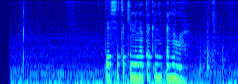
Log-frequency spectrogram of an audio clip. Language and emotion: Russian, neutral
